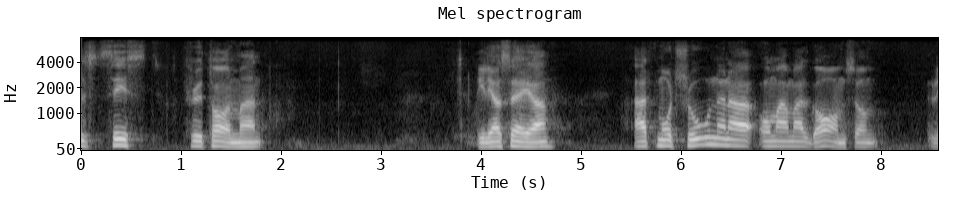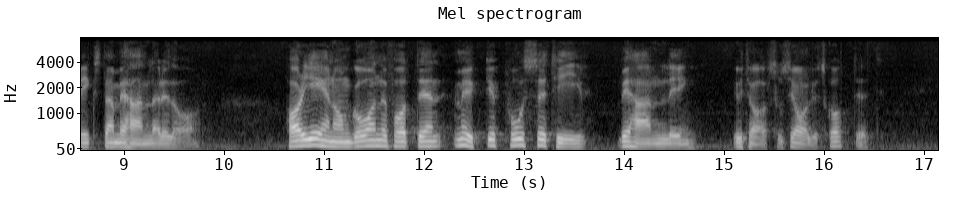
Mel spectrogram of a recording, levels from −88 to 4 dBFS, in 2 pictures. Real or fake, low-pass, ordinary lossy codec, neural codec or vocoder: fake; 7.2 kHz; AAC, 48 kbps; codec, 16 kHz, 2 kbps, X-Codec, WavLM features, trained on Multilingual LibriSpeech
